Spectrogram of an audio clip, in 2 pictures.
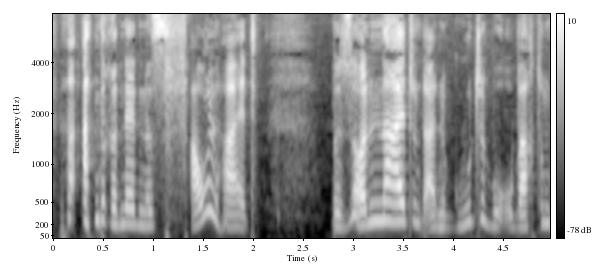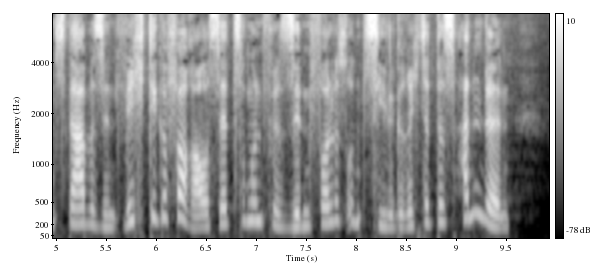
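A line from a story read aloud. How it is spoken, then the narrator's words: Bursting into laughter. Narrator (German): lachte Adam auf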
